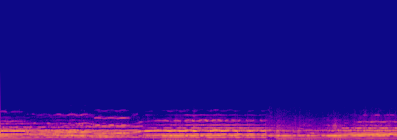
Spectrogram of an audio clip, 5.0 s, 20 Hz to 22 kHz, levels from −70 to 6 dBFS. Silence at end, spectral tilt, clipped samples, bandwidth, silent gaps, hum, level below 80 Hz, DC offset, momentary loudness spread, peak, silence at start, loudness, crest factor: 0 s; -5.5 dB/octave; under 0.1%; 5.2 kHz; none; none; -58 dBFS; under 0.1%; 7 LU; -4 dBFS; 0 s; -18 LUFS; 14 dB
